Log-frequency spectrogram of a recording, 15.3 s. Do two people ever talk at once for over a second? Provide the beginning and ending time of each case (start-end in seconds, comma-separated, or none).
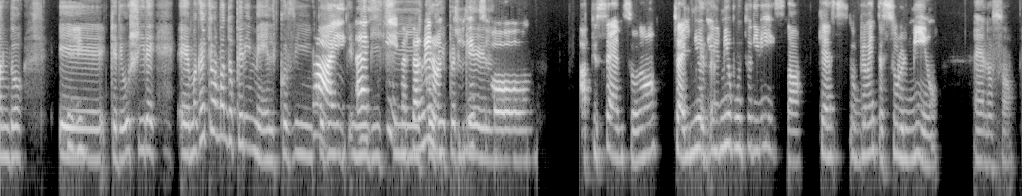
4.7-7.5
